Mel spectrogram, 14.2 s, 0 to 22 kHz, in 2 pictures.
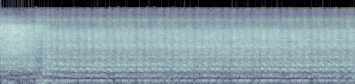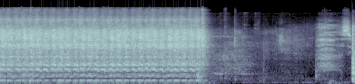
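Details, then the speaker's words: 1969 Chevrolet Nova: even starter cranking about two turns per second for eleven seconds with no firing; carburetor not squirting fuel, owner waiting for fuel to be pulled up, dislikes the starter. "ER is not happy I really don't like that starter it's on this thing come on pull the fuel up"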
